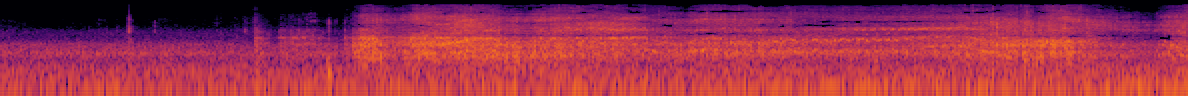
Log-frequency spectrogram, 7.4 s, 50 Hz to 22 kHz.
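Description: A 1/16-scale 4WD electric RC car pulls away from standstill about two seconds in and drives off across asphalt: motor and drivetrain whirring with tyre noise, swelling and easing as it speeds about, then dropping just before the end.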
